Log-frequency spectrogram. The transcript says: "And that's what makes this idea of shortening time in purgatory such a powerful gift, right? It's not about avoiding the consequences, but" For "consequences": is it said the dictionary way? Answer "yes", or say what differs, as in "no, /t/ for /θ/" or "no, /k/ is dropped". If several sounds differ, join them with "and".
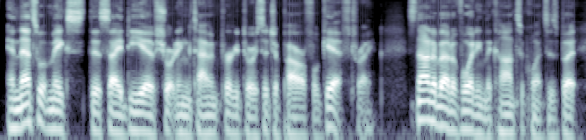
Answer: yes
